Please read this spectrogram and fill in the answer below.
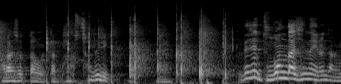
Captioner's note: applauding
